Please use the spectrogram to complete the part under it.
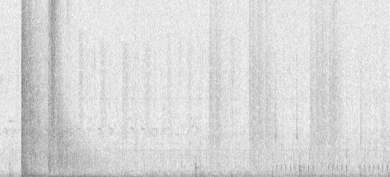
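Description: Vickers machine guns in the Combat Mission: Rome to Victory war game blast two heavy, booming shots early on, followed by a rumbling low battlefield din with faint rhythmic ticking later.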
